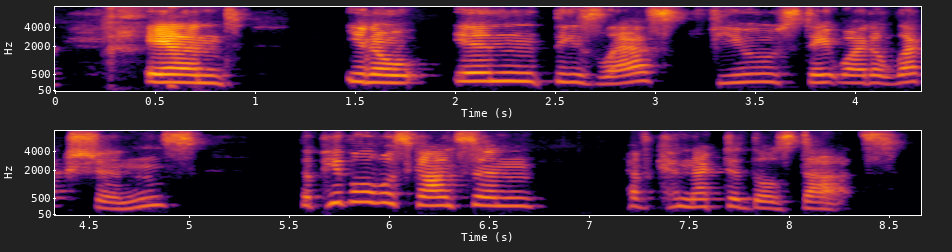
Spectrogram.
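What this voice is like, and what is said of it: Wisconsin accent. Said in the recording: “I'm from Wisconsin. You probably tell by the accent that I'm from here.”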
